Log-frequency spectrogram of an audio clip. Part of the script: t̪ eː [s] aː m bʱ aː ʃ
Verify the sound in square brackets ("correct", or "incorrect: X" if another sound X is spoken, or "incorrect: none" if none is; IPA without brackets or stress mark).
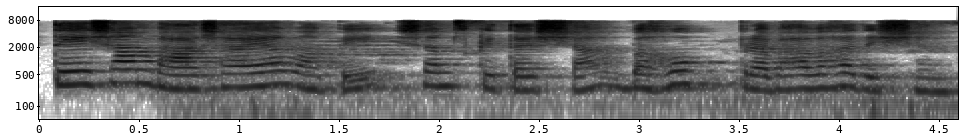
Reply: incorrect: ʃ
